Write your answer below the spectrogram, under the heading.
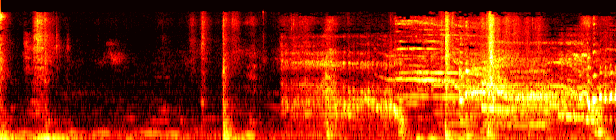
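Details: A hen kept in a coop on a house roof breaks into drawn-out, wavering squawks, rising and falling in pitch, after the coop door clatters open amid handling noises.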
